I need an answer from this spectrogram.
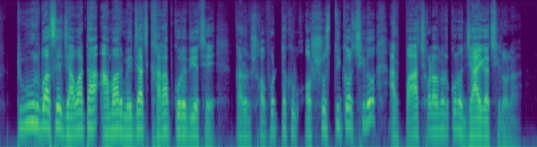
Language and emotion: Bengali, angry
